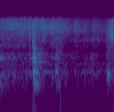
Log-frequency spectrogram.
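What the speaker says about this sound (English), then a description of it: "you can hear it sizzling." Onions sizzle loudly in an Instant Pot as they sauté, a steady bright frying hiss that holds through with a brief surge when stirred.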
